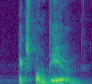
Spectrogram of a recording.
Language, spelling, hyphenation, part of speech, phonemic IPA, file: Dutch, expanderen, ex‧pan‧de‧ren, verb, /ˌɛkspɑnˈdeːrə(n)/, Nl-expanderen.ogg
- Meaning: to expand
